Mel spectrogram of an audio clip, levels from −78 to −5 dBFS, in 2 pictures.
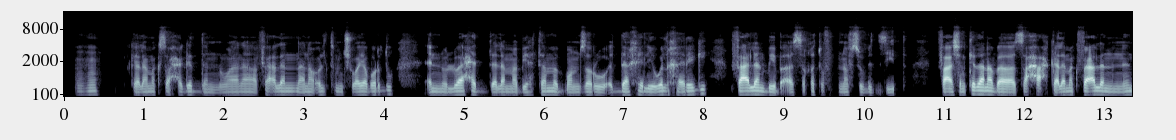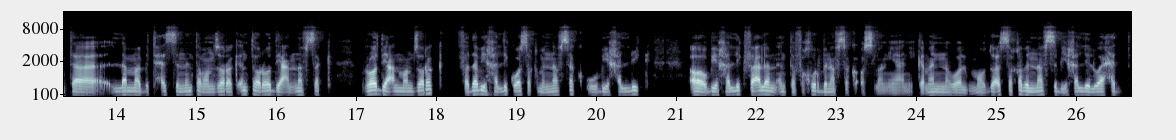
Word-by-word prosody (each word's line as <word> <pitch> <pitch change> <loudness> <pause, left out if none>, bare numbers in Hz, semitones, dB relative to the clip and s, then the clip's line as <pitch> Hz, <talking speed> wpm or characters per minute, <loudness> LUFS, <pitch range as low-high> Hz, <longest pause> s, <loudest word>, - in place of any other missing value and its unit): اهم، 105 +2 -9 0.4
كلامك 100 +1 -4
صح - - -2
جدًا 95 -3 -8
وأنا 95 0 -5
فعلًا 105 0 -3
أنا 100 +1 -4
قُلت 100 +1 -9
من 100 -1 -10
شوية 100 +1 +1
برضه 110 +4 -6 0.4
إنه 100 -1 -2
الواحد 100 -1 0
لمّا 95 0 -1
بيهتم 100 +3 -4
بمنظره 95 0 -3
الداخلي 100 +1 -2
والخارجي 110 +5 -2 0.3
فعلًا 110 0 +6
بيبقى 100 -2 -2
ثقته - - -2
في - - -13
نفْسه 95 0 -1
بتزيد، 90 +1 -9 0.5
فعشان 100 0 +6
كده 120 +4 +4
أنا 115 -1 +6
باصحّح 95 -3 +5
كلامك 100 +1 +1
فعلًا 115 +1 +7
إن 100 -2 -5
أنت 100 -3 +3 0.2
لمّا 110 +1 0
بتحس 105 +2 -4
إن 105 +1 -5
أنت 110 0 -4
منظرك 100 +1 -1
أنت 120 0 -4
راضي 115 +1 +2
عن - - +1
نفْسك - - -3 0.4
راضي 125 +2 +6
عن 110 - +4
منظرك 115 +6 -1 0.2
فده 100 +5 +1
بيخلّيك 120 -3 -3
واثق 110 0 0
من 95 -1 -6
نفْسك، 105 +4 -1
وبيخلّيك 100 +4 -5 0.5
آه 110 -1 +8
وبيخلّيك 105 +3 0
فعلًا 115 -3 +3
أنت - - -8
فخور - - -4
بنفْسك - - -3
أصلًا - - -1
يعني، - - -8
كمان 95 0 -3
هو 90 0 -2
ال 85 -3 -5
موضوع 90 +3 -2
الثقة - - 0
بالنفْس 110 0 +2
بيخلّي 100 +2 -2
الواحد 100 0 0
100 Hz, 150 wpm, -26 LUFS, 95-110 Hz, 0.5 s, آه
